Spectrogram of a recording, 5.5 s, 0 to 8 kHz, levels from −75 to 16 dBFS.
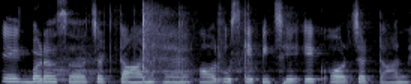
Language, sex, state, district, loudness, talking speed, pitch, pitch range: Hindi, male, Chhattisgarh, Raipur, -23 LUFS, 120 wpm, 255 Hz, 245-265 Hz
